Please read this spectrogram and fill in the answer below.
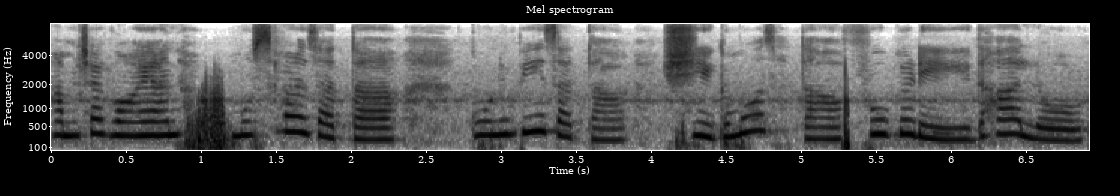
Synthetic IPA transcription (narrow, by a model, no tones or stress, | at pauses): amt͡ɕaɡɔ̃jãnmusəɭd͡zat̪aɡ̥unbid͡zat̪a | ɕiɡmɔd͡zat̪afuɡɽid̪ʱalɔ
